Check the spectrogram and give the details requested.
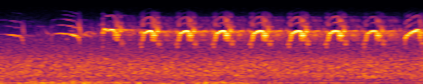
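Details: A Brown-eared Bulbul calling from an overhead wire gives a fast run of shrill, squeaky, high notes, about three or four each second, over faint background hiss.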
